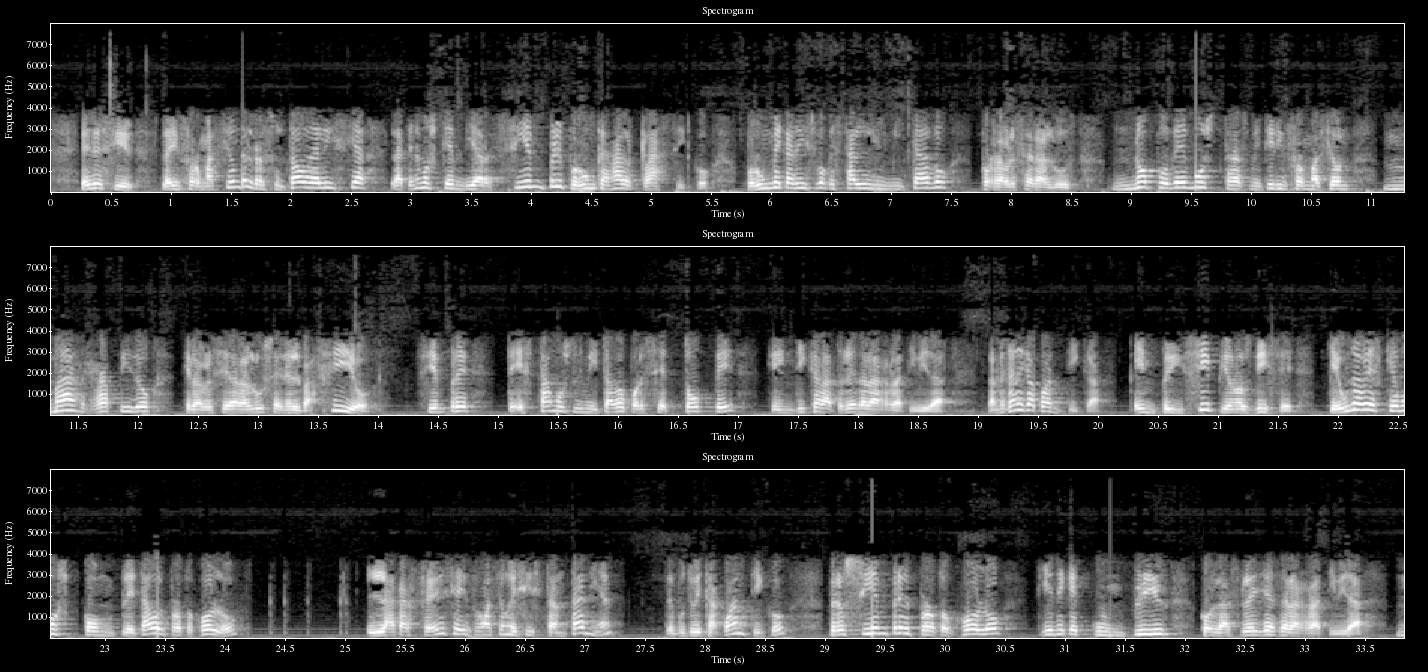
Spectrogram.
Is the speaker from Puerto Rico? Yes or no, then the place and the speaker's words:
no; Spain; yo creo que como español debemos estar orgullosos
